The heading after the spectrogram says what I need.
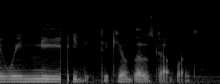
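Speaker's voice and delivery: very serious, grave and earnest. Speaking in character to the party about the goblins: very serious. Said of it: "with a very serious face and say".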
